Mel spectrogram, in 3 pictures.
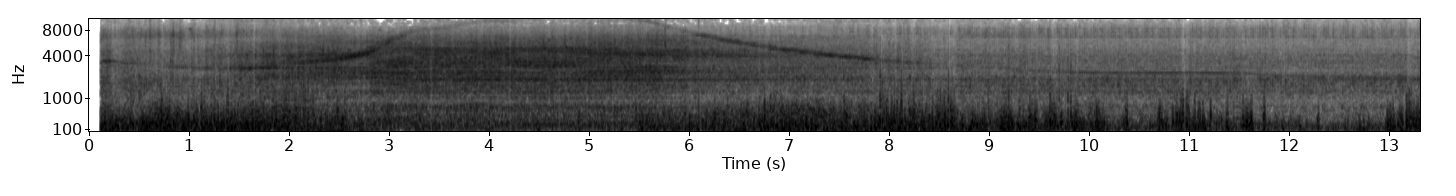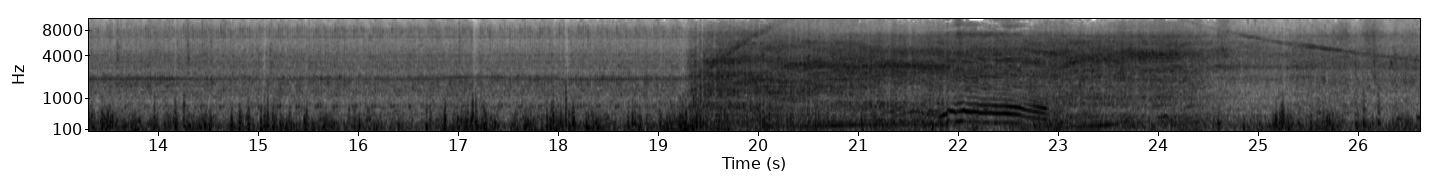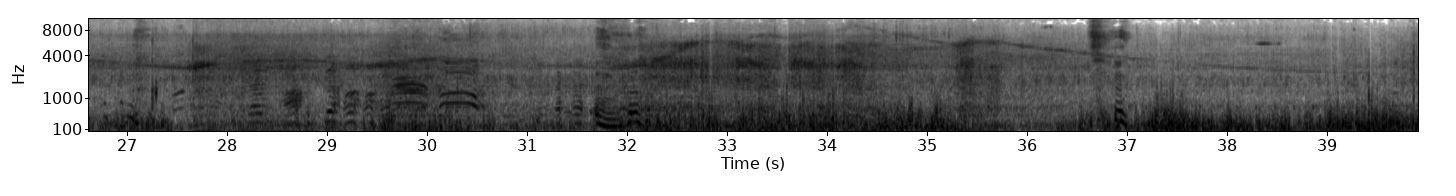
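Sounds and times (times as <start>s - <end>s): high whine: 0.1s - 39.9s
vehicle engine revving hard: 0.2s - 39.9s.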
